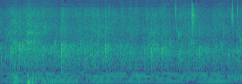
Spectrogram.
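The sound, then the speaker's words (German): An audience applauds steadily for a couple of seconds, a dense, even patter of clapping over a low steady hum, with no one speaking. “Okay, Applaus für unseren.”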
